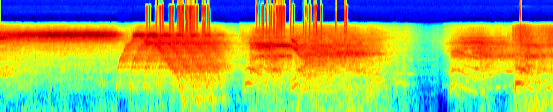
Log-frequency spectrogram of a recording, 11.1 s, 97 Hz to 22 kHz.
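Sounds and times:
hissing whoosh with ringing tone: 0.0 - 5.8
sweeping whoosh: 0.1 - 6.0
sharp crackling clicks: 5.1 - 7.1.

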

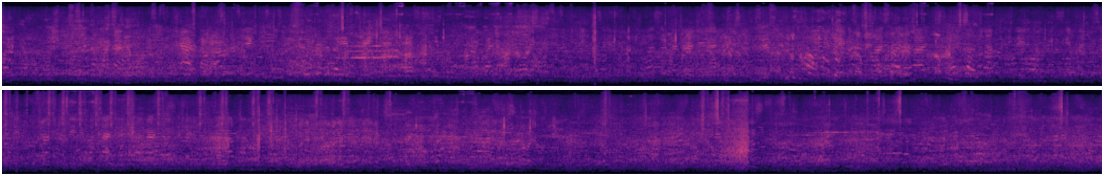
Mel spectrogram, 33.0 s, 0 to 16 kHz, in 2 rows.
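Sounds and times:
crowd chatter: 0.0 - 33.0.

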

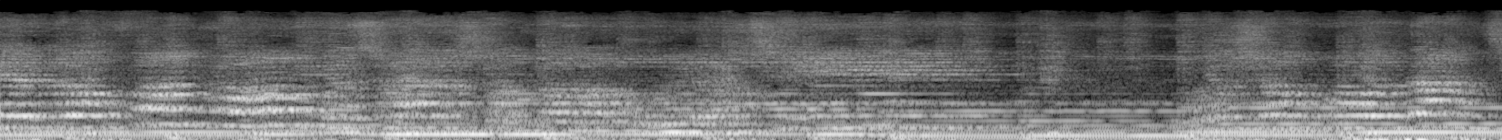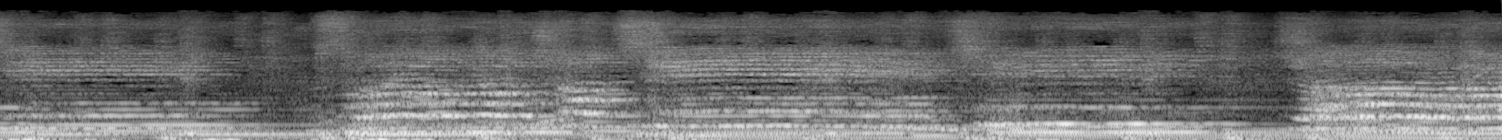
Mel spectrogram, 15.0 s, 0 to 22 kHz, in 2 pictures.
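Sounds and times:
children singing in unison: 0.0 - 15.0
instrumental backing track: 0.0 - 15.0.

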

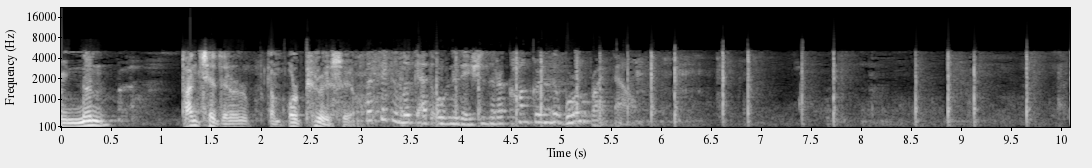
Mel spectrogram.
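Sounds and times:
chalk tapping on chalkboard: 3.7 - 10.0.

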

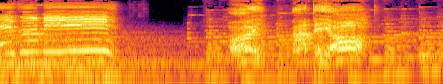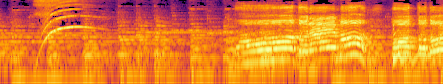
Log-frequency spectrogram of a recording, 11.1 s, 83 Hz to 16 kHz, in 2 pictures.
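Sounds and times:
background music: 0.0 - 11.0
high-pitched cartoon shriek: 6.0 - 6.9.

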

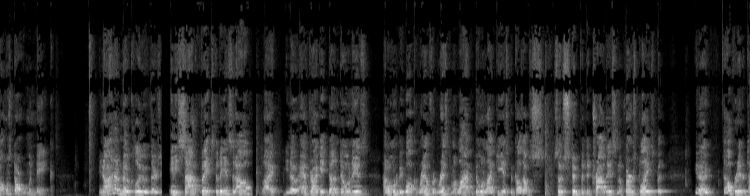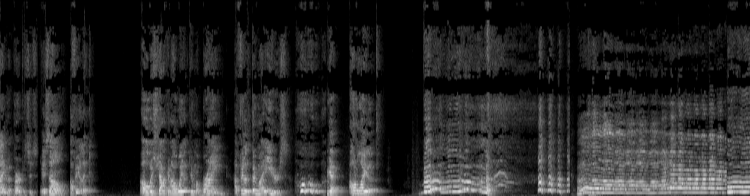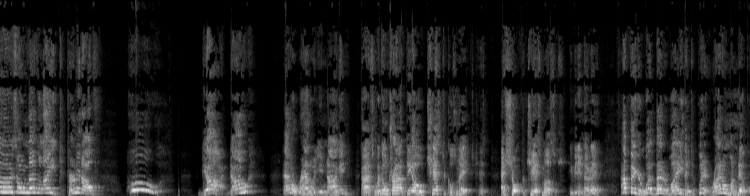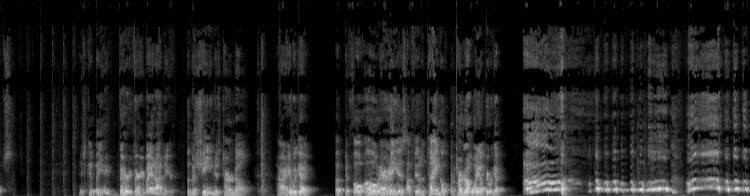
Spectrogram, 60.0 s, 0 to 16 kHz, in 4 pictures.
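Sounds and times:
man's high-pitched cry: 20.9 - 21.6, 23.4 - 25.2, 25.9 - 30.4, 32.6 - 33.3, 55.5 - 60.0.

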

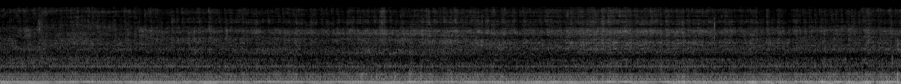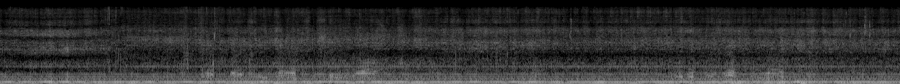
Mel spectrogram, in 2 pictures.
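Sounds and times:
machine humming: 0.0 - 18.0.

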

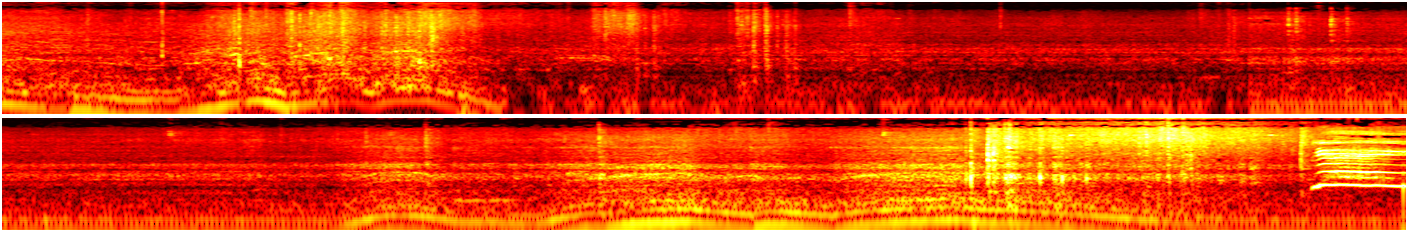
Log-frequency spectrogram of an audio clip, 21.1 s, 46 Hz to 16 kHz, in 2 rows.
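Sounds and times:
tractor diesel engine revving: 0.0 - 4.0, 9.3 - 20.4
crackling and snapping: 17.7 - 20.4.

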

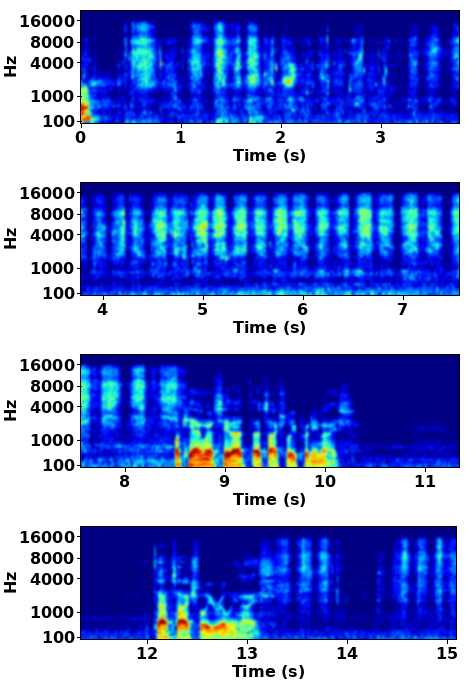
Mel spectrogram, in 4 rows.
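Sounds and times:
brush scrubbing metal in liquid: 0.4 - 8.6, 13.2 - 15.0.

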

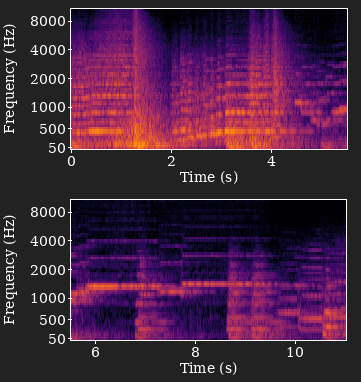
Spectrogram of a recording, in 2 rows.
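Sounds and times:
wind ensemble playing: 0.0 - 11.0.

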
